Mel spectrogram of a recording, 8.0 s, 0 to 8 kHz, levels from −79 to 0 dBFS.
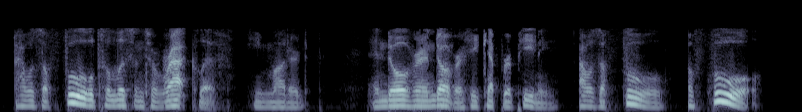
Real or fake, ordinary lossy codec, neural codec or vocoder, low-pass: real; AAC, 16 kbps; none; 7.2 kHz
